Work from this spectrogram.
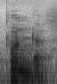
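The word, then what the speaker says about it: Pfund: पी होता है फिर फुंड फुंड की स्पेलिंग देखिए पी से स्टार्ट होती है पी साइलेंट है तो इस प्रकार से पांच श्रेणियां होती हैं।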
